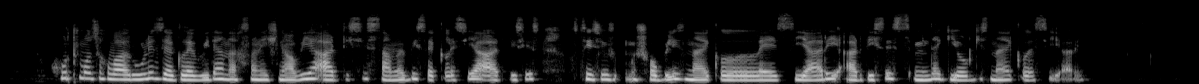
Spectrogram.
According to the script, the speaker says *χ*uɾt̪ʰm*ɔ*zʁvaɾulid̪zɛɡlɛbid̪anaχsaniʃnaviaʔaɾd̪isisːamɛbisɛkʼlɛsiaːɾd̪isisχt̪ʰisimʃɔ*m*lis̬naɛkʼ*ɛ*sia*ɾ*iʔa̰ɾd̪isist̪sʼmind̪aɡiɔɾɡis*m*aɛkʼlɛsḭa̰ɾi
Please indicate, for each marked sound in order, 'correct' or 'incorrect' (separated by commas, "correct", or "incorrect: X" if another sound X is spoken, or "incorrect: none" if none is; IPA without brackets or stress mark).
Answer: correct, correct, incorrect: b, correct, correct, incorrect: n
